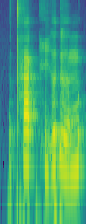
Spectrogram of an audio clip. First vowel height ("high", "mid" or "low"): low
